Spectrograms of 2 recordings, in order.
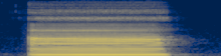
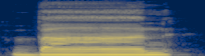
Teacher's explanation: A live syllable beginning with a middle class consonant is also in the middle tone.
